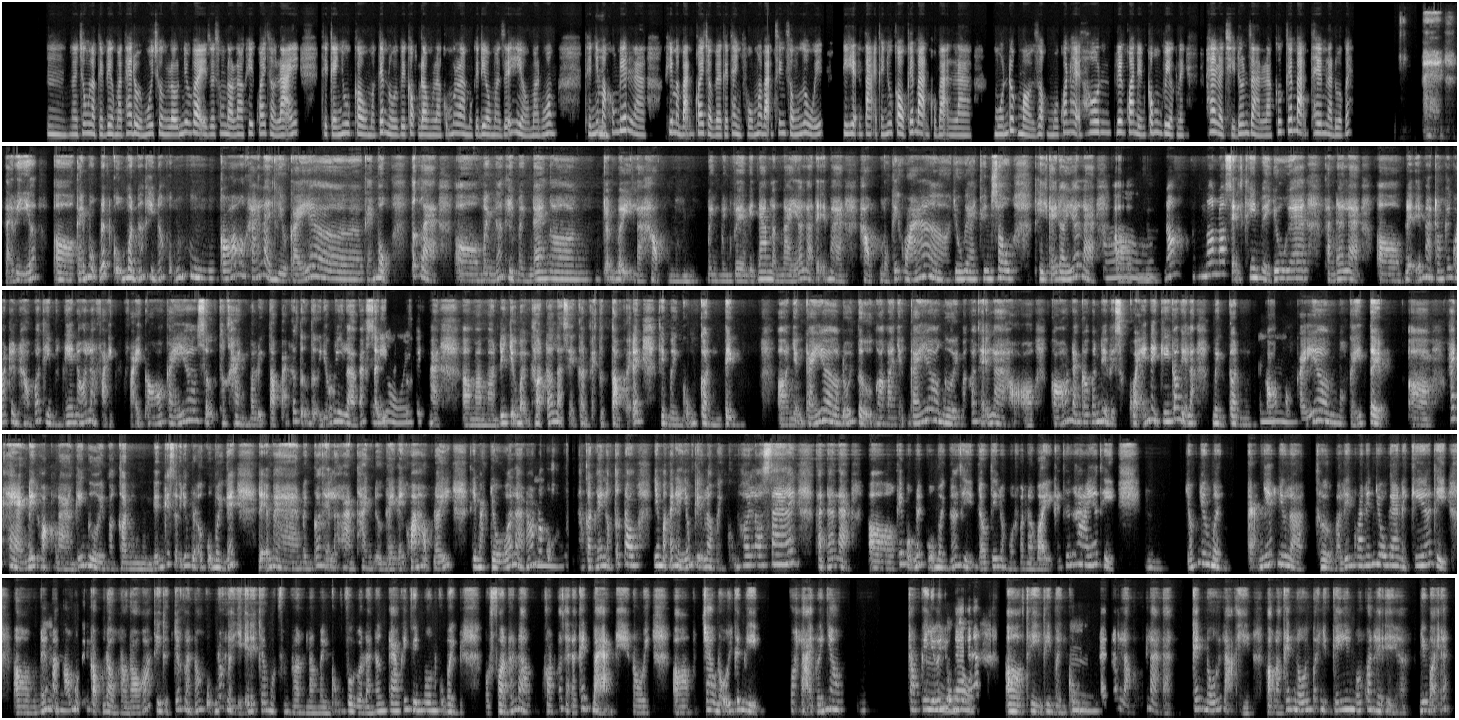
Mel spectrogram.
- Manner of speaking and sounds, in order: static; distorted speech; other background noise
- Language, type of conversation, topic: Vietnamese, advice, Làm thế nào để kết bạn mới sau khi chuyển nhà hoặc đổi công việc?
